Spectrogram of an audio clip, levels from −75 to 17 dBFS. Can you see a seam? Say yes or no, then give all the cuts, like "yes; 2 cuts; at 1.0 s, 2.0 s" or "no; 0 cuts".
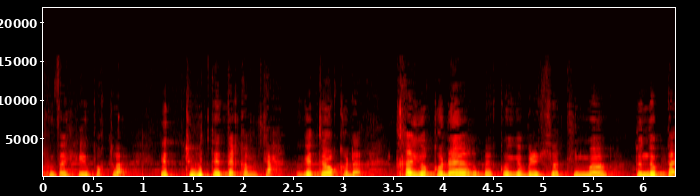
yes; 2 cuts; at 2.6 s, 3.5 s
